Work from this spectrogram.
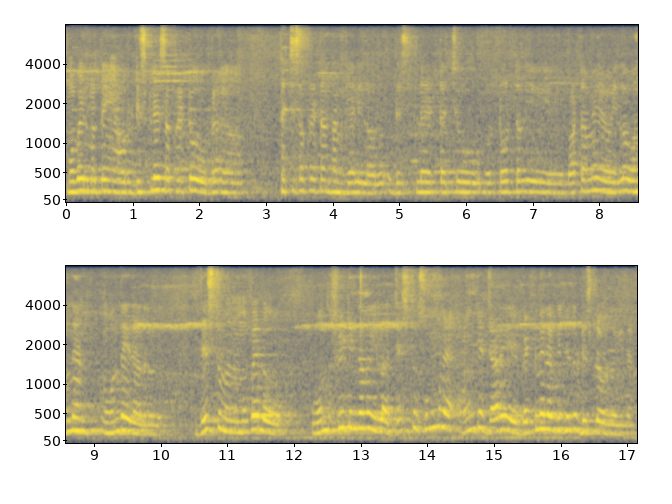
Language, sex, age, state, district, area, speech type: Kannada, male, 45-60, Karnataka, Kolar, rural, spontaneous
